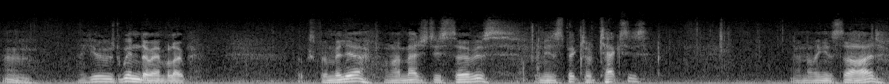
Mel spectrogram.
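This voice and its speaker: An actor playing a gruff, world-weary older police inspector with a British accent, speaking drily and sardonically in radio drama style. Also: male voice, low voice, expressive, normal speed, pauses often, a little mellow. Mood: sardonic, brisk. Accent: British English. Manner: dry, grumbling, clipped questioning. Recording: hissy old radio drama recording.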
